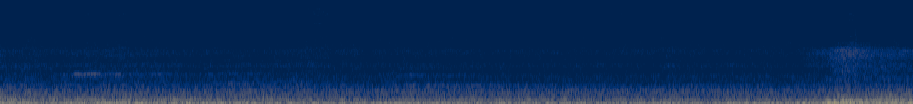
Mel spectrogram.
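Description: Low, steady rumble of car engines, with a brief louder swell about six seconds in.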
